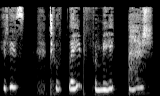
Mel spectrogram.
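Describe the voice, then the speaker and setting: A dying young woman speaks in a thin, very high, breathy whisper, voiced by a man. Her words are weak and tearful and very soft, and they sit close and dry. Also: takes it slowly, no room sound, full character voice.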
